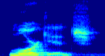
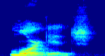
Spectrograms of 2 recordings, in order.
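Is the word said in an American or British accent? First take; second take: American; American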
